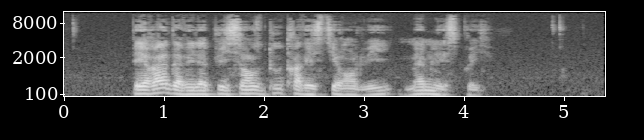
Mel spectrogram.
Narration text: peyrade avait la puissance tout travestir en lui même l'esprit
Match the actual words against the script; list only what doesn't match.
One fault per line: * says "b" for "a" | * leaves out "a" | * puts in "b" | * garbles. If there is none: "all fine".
all fine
